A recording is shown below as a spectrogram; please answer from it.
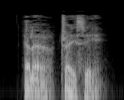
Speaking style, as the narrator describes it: said quietly

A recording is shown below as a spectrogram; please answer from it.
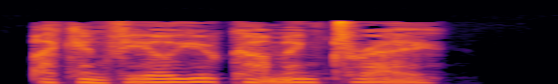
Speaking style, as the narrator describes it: Ethan whispered, eyes glazed over in bliss

